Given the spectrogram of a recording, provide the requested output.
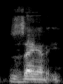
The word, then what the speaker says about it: Zanny: Pronunciation, sir, is Zanny. No, sir. Zany. Instead of Zenny, what you're saying.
